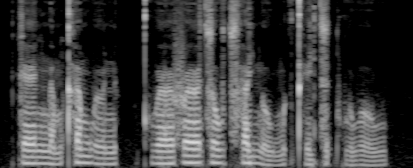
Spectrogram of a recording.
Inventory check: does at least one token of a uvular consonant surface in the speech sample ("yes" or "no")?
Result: no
